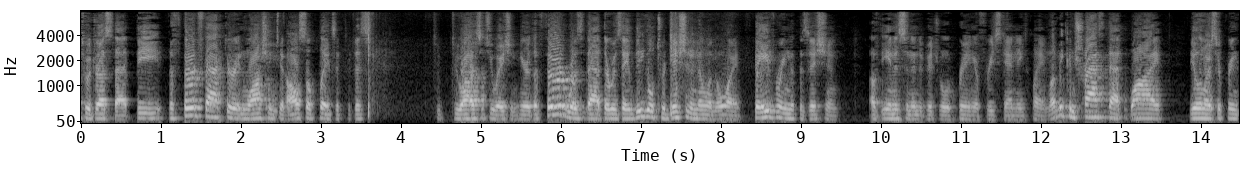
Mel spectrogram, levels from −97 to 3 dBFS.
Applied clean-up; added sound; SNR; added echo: neural mask model RNNoise.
